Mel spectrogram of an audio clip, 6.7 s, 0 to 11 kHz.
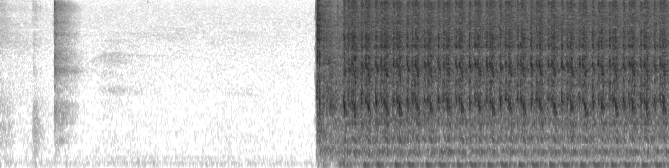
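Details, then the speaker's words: Harley Sportster after an engine oil change, with 2.5 quarts in the tank: cranking with the choke deliberately off so the starter pumps oil through. About three even starter pulses a second, and it never fires; normal cranking without a start. "Purposely didn't pull the choke out so the starter can get things pumping. Now let's try again."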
